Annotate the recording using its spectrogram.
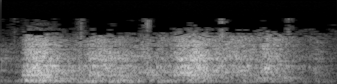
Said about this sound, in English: That sounded like an explosion. Explosion?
